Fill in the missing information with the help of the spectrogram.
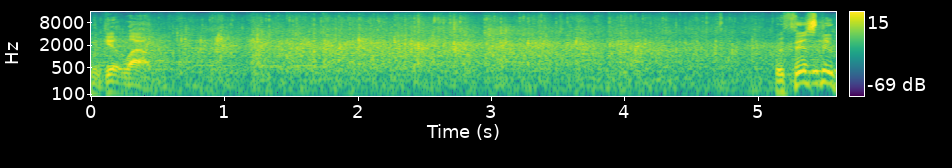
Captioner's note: applause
